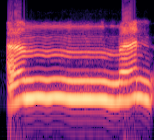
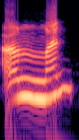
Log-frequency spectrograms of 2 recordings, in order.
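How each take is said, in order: First: The nasal m is held for a moment. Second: The nasal m is cut short. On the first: The speaker calls it right. "bagi tempoh, bagi singgah kejap" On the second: The speaker calls it wrong. "tak singgah"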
